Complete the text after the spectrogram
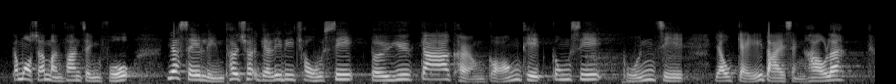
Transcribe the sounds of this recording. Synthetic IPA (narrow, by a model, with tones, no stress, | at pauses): kɐ˨˥mɔː˨˧sœː˨˥ŋmɐ˨nfaː˥nt͡sɪ˧ŋfuː˨˥ | jɐ˥t̚se˧jliː˨˩nt̪ʰɵ˥t͡ʃʰɵ˥t̚kɛː˧liː˥t̪iː˥t͡ʃʰo˧wsiː˥t̪ɵ˧ɥɥyː˥kaː˥kʰœː˨˩ŋkɔː˨˥ŋt̪ʰiː˧t̚kʊ˥ŋsiː˥kuː˨˥nt͡siː˨ | jɐ˨˧wke˨˥jt̪aː˨jsɪ˨˩ŋɦɐ˧wlɛː˥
